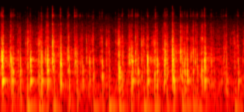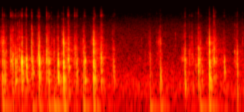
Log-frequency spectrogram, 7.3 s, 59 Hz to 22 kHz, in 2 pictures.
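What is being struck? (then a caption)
Plastic mechanical keyboard keys. Fingertips of both hands type fast on a compact 68-key NiZ Plum Atom 68 plastic mechanical keyboard with a white plastic case and purple and yellow Domikey Gas Attack SA plastic keycaps, resting on a desk pad. Rapid, crisp clacks centered in the midrange each stop almost at once, with a brief pause about two-thirds of the way through before the typing resumes.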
